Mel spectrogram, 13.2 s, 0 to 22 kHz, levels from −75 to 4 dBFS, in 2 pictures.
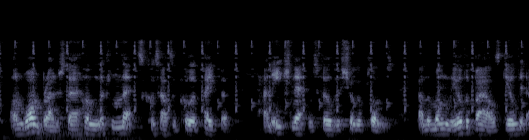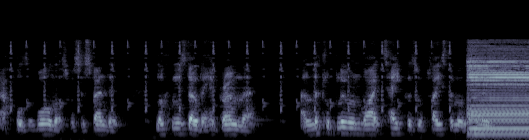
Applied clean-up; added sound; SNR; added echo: classical method WPE with log-MMSE.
